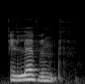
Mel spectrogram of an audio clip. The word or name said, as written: eleventh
